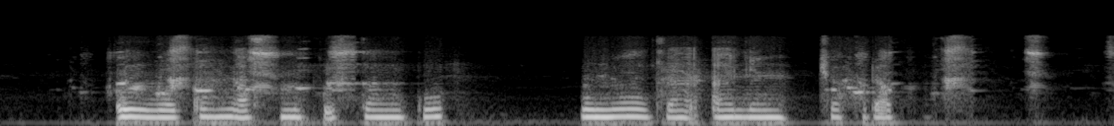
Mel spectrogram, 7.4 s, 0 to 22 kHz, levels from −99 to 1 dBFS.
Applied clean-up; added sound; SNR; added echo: neural mask model RNNoise.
